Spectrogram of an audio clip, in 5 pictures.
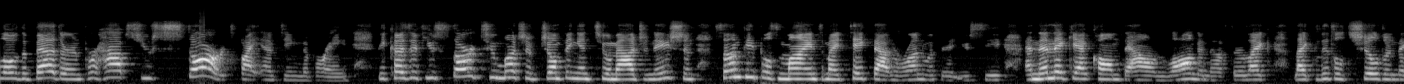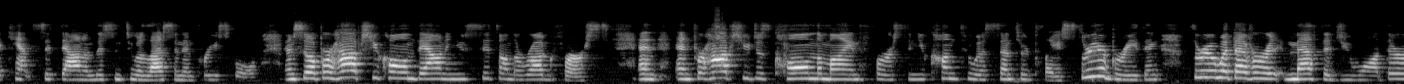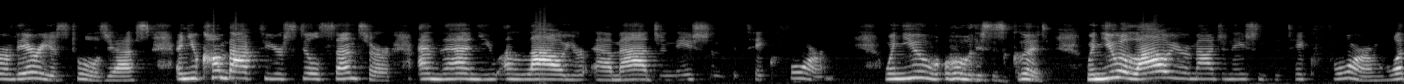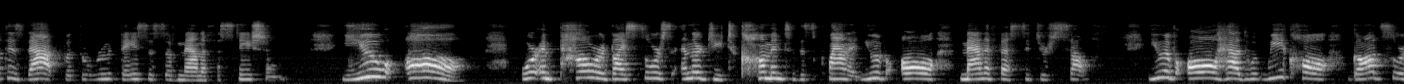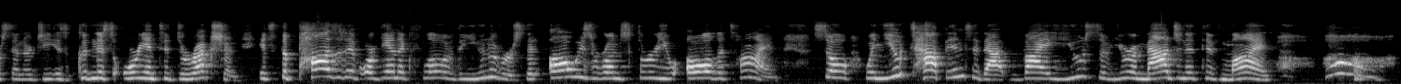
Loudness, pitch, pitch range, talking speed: -16 LUFS, 255 Hz, 230-285 Hz, 170 wpm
